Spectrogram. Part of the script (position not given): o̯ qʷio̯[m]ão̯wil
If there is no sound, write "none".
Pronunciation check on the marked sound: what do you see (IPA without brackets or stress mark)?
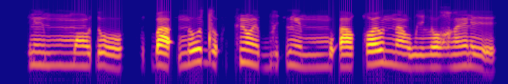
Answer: n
